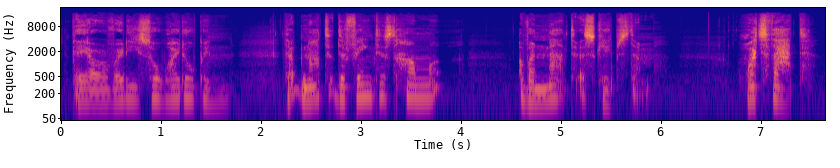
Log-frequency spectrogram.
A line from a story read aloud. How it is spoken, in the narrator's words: René answered also in a whisper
